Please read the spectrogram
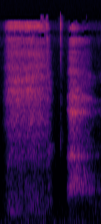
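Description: A man's audible breaths between sentences: a longer breath in the first second, then a shorter one about a second and a half in.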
